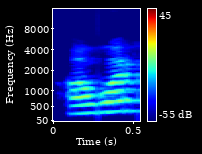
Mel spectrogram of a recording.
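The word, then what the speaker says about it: hour: क्योंकि अवर में एच का जो प्रोनाउंस है वो ए ऐसा होता है।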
